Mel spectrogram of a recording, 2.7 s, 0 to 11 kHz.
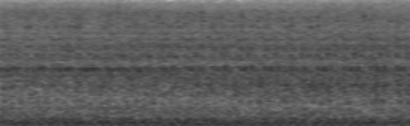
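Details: Toyota 79 Series Landcruiser 1VD diesel V8, ~270,000 km, idling after cooldown from 40°C+ heat: low rumble with a constant faint whine from the front; pulley not moving under lever now, but confirmed worn water pump bearing.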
